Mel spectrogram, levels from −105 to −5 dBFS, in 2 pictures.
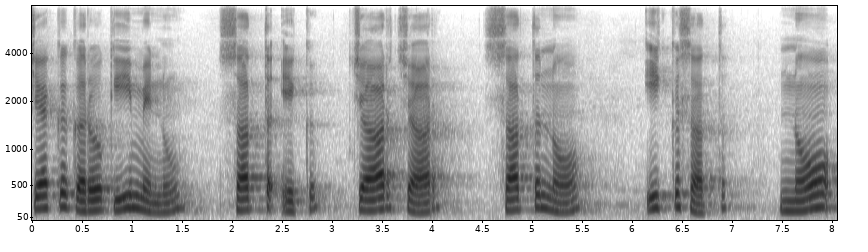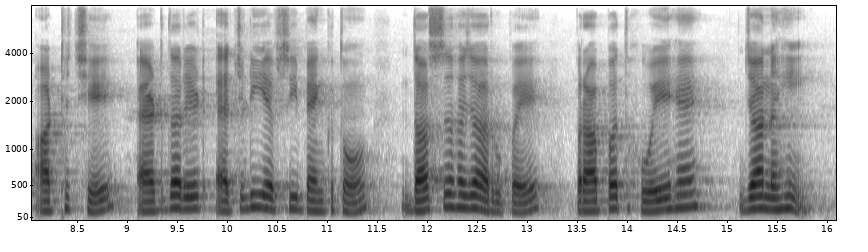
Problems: background conversations at intervals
